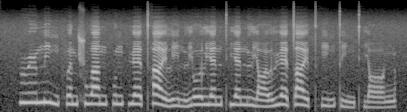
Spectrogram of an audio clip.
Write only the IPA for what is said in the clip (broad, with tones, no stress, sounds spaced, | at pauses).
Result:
ɻ ɻ̩˦ n̪ i˥˨ ŋ f ə˦ n ʂ w a˦ n p ʊ˦ ŋ p ɥ ɛ˦ t̪ʰ a˥˨ ɪ̯ l i˨˩ n l j o˦ ʊ̯ l j ɛ˦ n t̪ʰ j ɛ˦ n l j ɑ˨˦ ʊ̯ l ɥ ɛ˥˨ t̪ a˥˨ ɪ̯ t̪ʰ i˨˦ ŋ t̪ i˨˩ ŋ t̪ʰ j ɑ˨˦ ŋ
